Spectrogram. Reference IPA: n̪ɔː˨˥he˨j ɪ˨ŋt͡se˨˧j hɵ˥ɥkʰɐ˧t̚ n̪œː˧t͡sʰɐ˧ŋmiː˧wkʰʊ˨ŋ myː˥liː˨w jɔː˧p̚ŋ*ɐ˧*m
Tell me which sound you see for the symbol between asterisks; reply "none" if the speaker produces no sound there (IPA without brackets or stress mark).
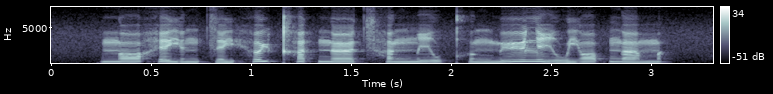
ɐ˨˧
